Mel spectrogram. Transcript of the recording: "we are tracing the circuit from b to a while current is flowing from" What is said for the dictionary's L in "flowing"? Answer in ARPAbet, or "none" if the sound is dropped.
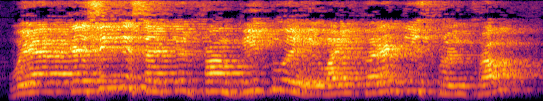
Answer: none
